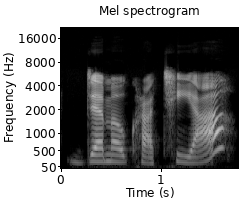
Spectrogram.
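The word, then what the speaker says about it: δημοκρατία: I believe it is pronounced demokratia. Demokratia. That's how I'm going to pronounce it.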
